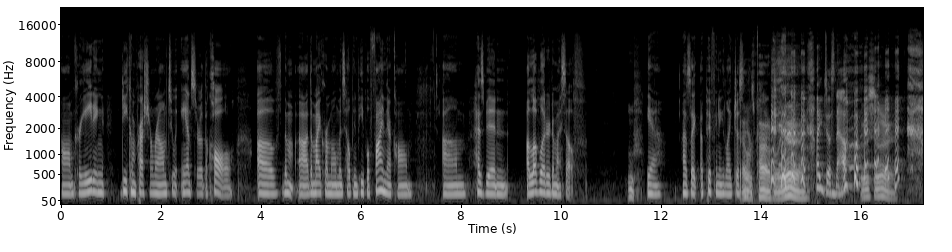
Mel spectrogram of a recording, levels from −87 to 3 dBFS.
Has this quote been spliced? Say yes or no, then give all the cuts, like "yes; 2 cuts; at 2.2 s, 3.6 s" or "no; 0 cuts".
yes; 1 cut; at 11.7 s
